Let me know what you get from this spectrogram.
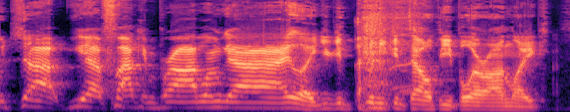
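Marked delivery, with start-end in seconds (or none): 0.0-2.2 put-on drugged-out old man voice, much higher. Describing an old man, imitating his opiate voice. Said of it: "he had the opiate voice".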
